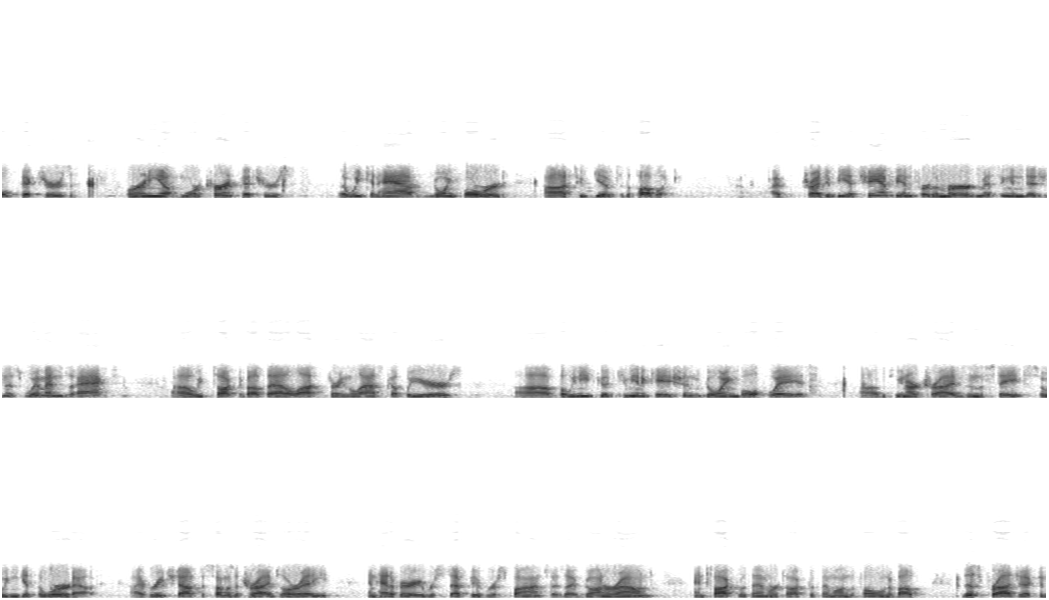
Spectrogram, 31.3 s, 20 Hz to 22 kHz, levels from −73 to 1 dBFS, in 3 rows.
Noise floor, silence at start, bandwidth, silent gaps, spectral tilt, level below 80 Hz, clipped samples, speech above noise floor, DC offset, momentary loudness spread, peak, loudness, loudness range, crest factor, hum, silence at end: -58 dBFS; 0 s; 4 kHz; none; -7.5 dB/octave; -68 dBFS; under 0.1%; 38 dB; under 0.1%; 10 LU; 0 dBFS; -20 LUFS; 2 LU; 20 dB; none; 0 s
